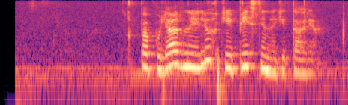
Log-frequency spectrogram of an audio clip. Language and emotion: Russian, neutral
